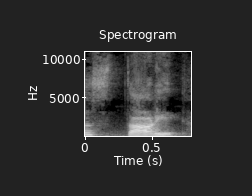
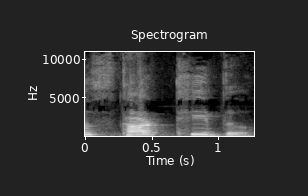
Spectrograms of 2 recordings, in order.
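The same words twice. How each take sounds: First: "started" as "star-rid", tapped T; 원어민식 발음. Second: "started" slowly as "star-tee-duh"; hard T, every syllable of "started" spelled out; 한국식 발음. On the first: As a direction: roll the T of "started" and cut the D short. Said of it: "원어민은". ('started'를 '스따릿'으로) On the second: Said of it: "우리는". ('started'를 '스타티드'로 천천히) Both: Shown as a demonstration.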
